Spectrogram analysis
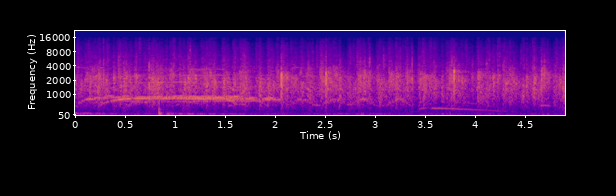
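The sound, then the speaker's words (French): A church audience applauds during a joyful worship service, with thick, continuous clapping throughout and a few sharper claps popping out near the end, while voices are faintly mixed in. “Maintenant, a faut acclamer Jésus parce que tu es dans la joie.”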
